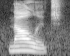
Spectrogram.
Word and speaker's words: knowledge: 쓰였어요 마지막는 무슨 소리가 나나요 소리가 나죠 그래서 발음해 보면 지식은 knowledge입니다 따라해 보세요 knowledge knowledge 알다는 KN no 이고요 no 지식은 knowledge입니다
